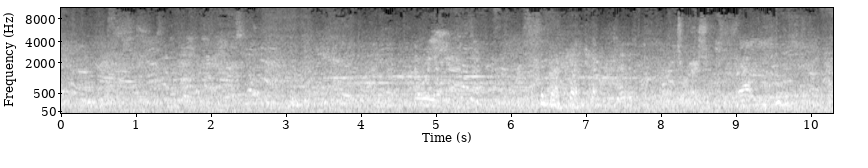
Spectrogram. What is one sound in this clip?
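A crowd of men and women chatter all around in a room.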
